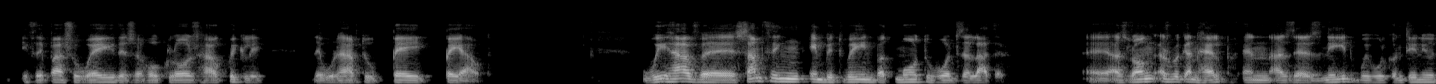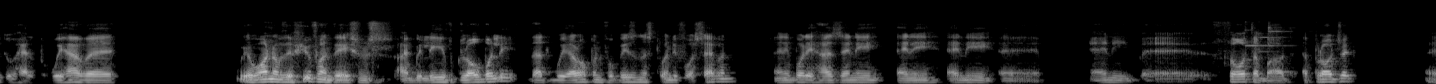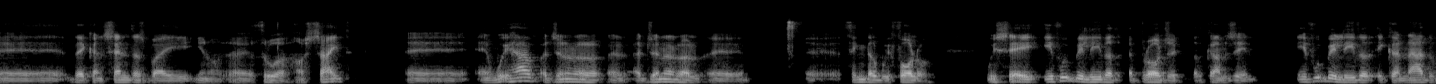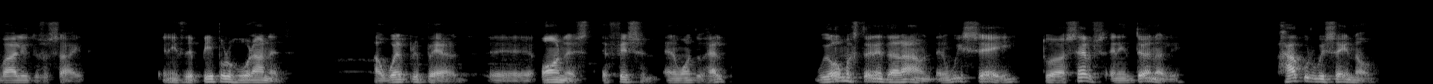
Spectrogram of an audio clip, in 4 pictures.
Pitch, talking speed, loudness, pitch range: 105 Hz, 165 wpm, -28 LUFS, 95-125 Hz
